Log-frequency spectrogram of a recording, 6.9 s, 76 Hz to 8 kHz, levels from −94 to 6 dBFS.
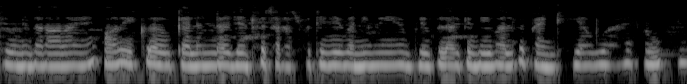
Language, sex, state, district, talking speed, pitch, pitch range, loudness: Hindi, female, Uttar Pradesh, Jalaun, 190 wpm, 220 Hz, 210-230 Hz, -40 LUFS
